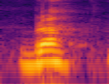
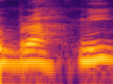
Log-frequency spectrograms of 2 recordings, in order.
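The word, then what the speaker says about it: ব্রাহ্মী: স্থিতি পার্থ নৈনাং প্রাপ্যিয় বিমুহিয়তি স্থিতুয়া সিয়ামন্ত কালেপি ব্রাহ্ম নির্বাণ মৃছতি একদমই সহজ প্রথম থেকে একটু খেয়াল করি এটার উচ্চারণ কেমন হবে এশা এরপর ব্রাহমি কেন ব্রাহমি এখানে আমাদের যে যুক্ত বর্ণটি আছে এ যুক্ত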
